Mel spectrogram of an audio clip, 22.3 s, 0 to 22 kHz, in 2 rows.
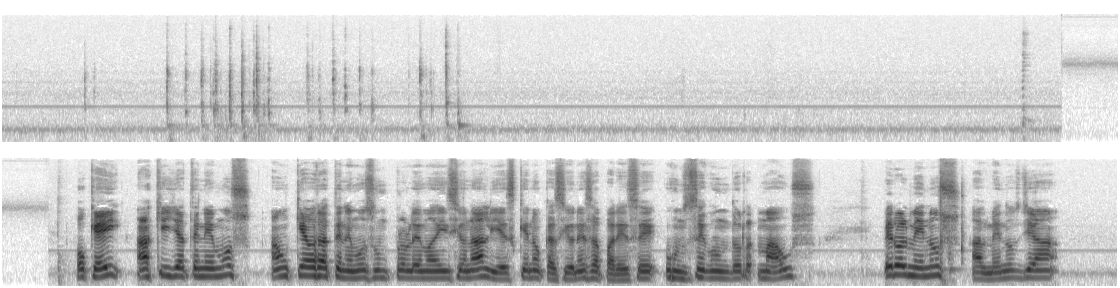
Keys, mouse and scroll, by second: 1.3-4.1 typing, 4.3 Return, 20.4 super+Return.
